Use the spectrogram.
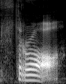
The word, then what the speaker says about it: throw: This is long or, so throw, throw. You remember, like, when A with L, usually we pronounce long or, throw. Just like core, tour, small, shopping mall, huh?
